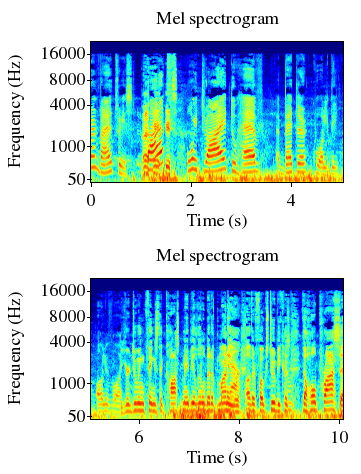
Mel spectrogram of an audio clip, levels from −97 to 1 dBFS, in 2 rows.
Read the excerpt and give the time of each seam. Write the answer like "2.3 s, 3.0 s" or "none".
1.0 s, 5.6 s, 8.1 s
